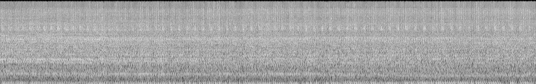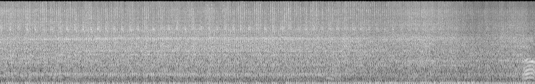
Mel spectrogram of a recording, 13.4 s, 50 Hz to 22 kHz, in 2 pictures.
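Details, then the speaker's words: Mitsubishi EVO first real startup after fuel pump hanger wiring harness work, no air filter fitted: low lumpy idle with uneven pulsing, shaky firing that never settles; rough idle smelling very rich, yet revs smooth to about 4,000 rpm; cause not found. "Okay, so good news is it starts, it holds idle, but it's just a very rough idle for some reason."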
